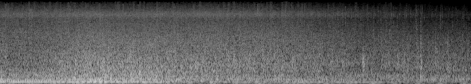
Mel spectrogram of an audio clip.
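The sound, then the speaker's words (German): A boat travels downstream on a river, searching for giant otters: steady, loud rushing water with a low engine hum underneath that fades after a couple of seconds, leaving an even wash of water noise. No one speaks. “Und wir fahren dann weiter flussabwärts, um tatsächlich Riesenotter zu suchen.”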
